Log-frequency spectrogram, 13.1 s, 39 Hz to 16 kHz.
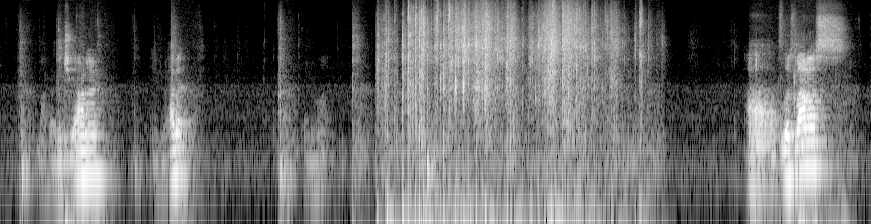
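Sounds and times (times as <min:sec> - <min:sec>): foil wrapper crinkling: 0:05.3 - 0:10.0.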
